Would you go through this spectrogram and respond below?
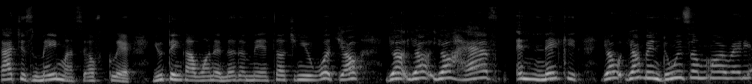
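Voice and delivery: loud and high, outraged; furious accusation. Retold or imitated. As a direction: accuse them, losing it. Husband furious at half-naked pair.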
